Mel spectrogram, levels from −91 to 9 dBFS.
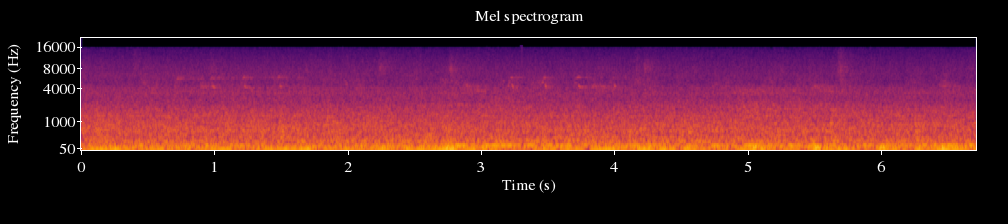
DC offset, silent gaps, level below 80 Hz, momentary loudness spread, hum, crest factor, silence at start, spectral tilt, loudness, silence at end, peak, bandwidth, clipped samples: under 0.1%; none; -22 dBFS; 3 LU; none; 14 dB; 0 s; -6 dB/octave; -22 LUFS; 0 s; -6 dBFS; 15.5 kHz; under 0.1%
